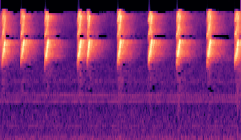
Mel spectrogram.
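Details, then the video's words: Rapid series of bright, high double chirps from a Kinoi, repeated about two or three times a second in a steady run. The clear song is used for training songbirds. "TEMBAKAN PANJANG, SUARA JERNIH BURUNG KINOI"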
